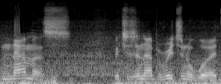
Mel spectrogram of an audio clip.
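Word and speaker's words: gnammas: name from there called I think the G is silent called NamUs which is an Aboriginal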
